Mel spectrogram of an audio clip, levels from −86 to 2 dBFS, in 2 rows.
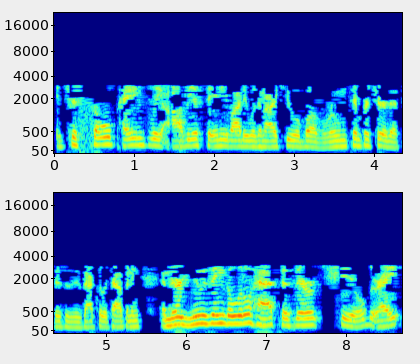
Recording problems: garbled, watery; badly; nothing above 3 kHz
distortion; slight; 10 dB below the speech

